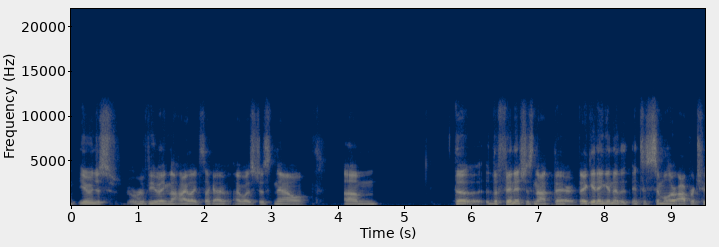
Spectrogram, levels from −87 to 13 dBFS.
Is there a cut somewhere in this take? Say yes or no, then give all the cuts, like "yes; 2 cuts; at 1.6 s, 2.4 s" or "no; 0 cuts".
no; 0 cuts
